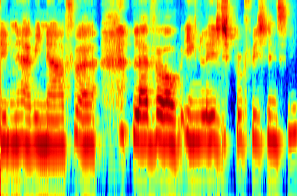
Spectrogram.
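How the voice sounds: A woman with a Thai accent speaks at a medium pitch in a dark, mellow tone.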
